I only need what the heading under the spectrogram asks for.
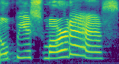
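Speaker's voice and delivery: very high, loud, drawn-out slow voice. Retelling someone's line while announcing Kermit the Frog: Kermit the Frog voice. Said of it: "Kermit the Frog here".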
